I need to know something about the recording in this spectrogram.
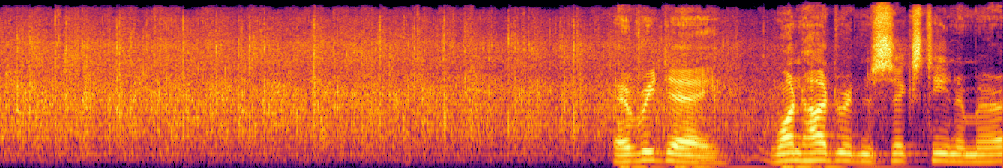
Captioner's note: applause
